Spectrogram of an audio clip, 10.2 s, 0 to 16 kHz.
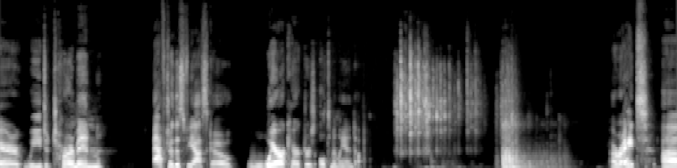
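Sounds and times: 
speech: 0:00.0 - 0:01.6, 0:02.3 - 0:05.5, 0:09.2 - 0:10.1
dice rattling in a hand or cup: 0:05.9 - 0:07.3
dice clattering onto a hard table surface: 0:05.9 - 0:07.6.

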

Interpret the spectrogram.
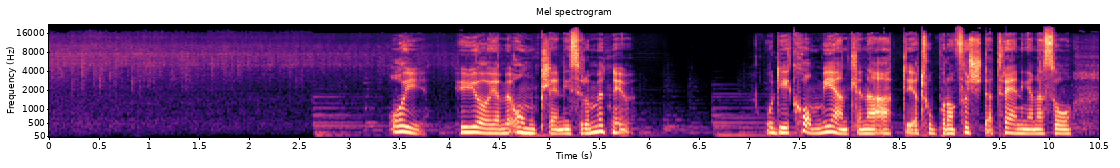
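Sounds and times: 
running showers hissing: 0:00.0 - 0:04.2
speech: 0:03.4 - 0:05.9, 0:07.2 - 0:10.5.

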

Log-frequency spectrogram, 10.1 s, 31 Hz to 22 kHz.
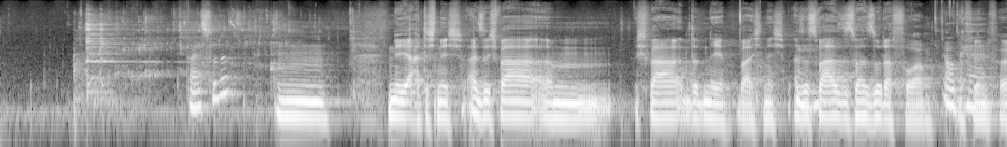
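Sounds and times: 
water pouring into a glass: 0:00.8 - 0:03.4
speech: 0:01.9 - 0:10.0.

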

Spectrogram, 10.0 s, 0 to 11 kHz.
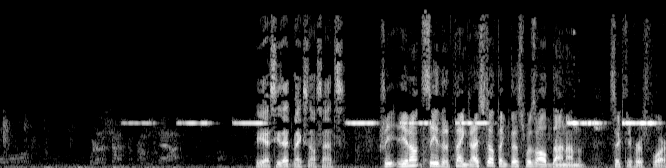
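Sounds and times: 
fire alarm steady high-pitched electronic tone: 0:01.7 - 0:04.1, 0:05.2 - 0:07.5, 0:08.5 - 0:09.9
speech: 0:03.8 - 0:09.9.

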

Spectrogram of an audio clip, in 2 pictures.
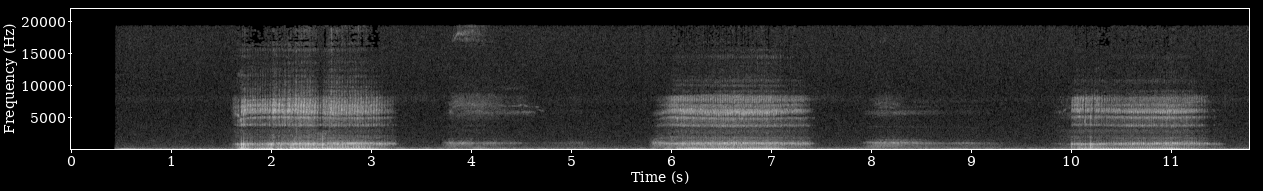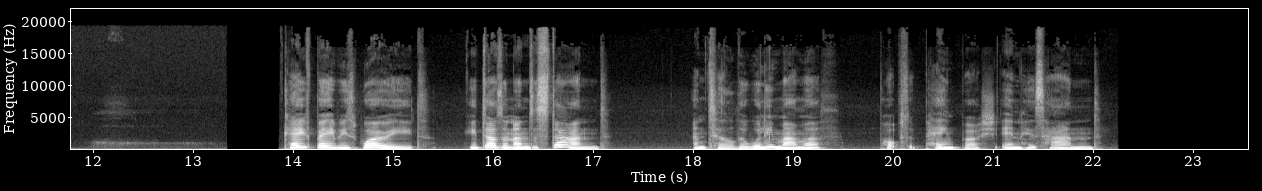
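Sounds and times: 
bear snoring while asleep in a cave: 0:01.6 - 0:05.2, 0:05.8 - 0:13.2
speech: 0:14.0 - 0:17.2, 0:18.0 - 0:22.2.

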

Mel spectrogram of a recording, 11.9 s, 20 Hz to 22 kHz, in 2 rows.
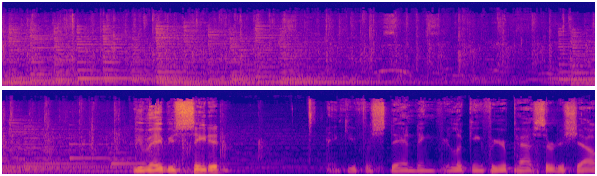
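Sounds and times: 
large crowd clapping hands: 0:00.0 - 0:08.8
sustained organ-like chords: 0:00.0 - 0:11.4
speech: 0:07.2 - 0:08.3, 0:09.4 - 0:11.8.

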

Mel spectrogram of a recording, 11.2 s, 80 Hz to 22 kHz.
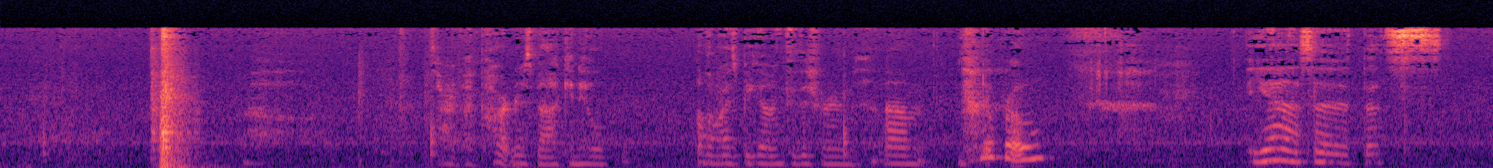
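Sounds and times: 
door closing thud: 0:01.1 - 0:01.6
speech: 0:03.8 - 0:08.3, 0:09.4 - 0:10.7.

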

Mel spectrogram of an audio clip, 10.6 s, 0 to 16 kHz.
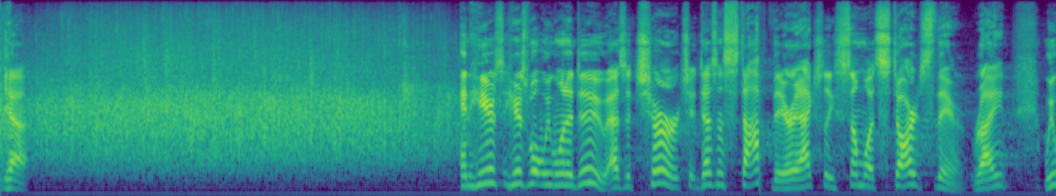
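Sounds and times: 
speech: 0:00.0 - 0:00.4, 0:04.6 - 0:10.5
church audience applauding: 0:00.0 - 0:04.8.

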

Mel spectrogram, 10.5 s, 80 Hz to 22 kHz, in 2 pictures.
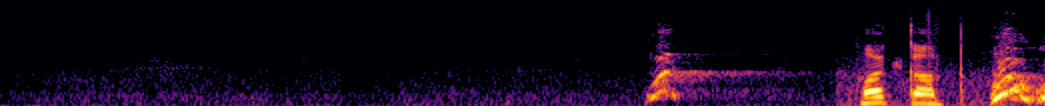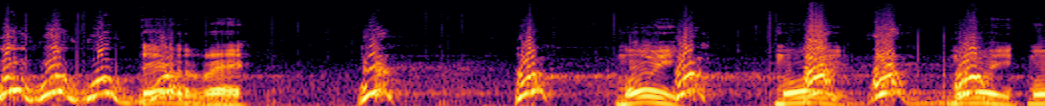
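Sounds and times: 
dog giving a short rising yelp: 0:03.2 - 0:03.8, 0:04.9 - 0:06.4, 0:07.0 - 0:10.4
speech: 0:04.3 - 0:04.9, 0:05.8 - 0:07.2, 0:08.3 - 0:10.4.

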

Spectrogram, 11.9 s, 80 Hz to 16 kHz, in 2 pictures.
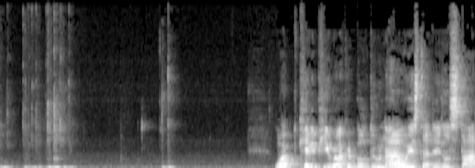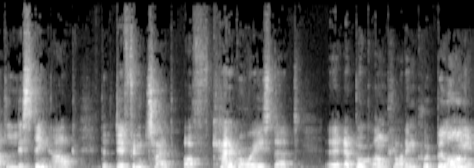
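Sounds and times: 
typing a search term on a computer keyboard: 0:00.0 - 0:01.1, 0:01.8 - 0:02.3
speech: 0:03.4 - 0:11.8.

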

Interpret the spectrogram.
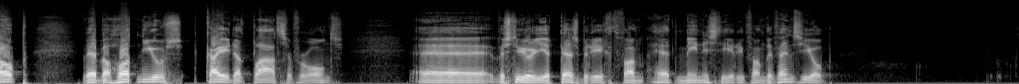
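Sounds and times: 
speech: 0:00.0 - 0:03.5, 0:04.1 - 0:08.4
faint swallowing: 0:08.3 - 0:10.1
person sipping water: 0:08.4 - 0:10.1
wet mouth clicks: 0:09.1 - 0:10.1.

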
